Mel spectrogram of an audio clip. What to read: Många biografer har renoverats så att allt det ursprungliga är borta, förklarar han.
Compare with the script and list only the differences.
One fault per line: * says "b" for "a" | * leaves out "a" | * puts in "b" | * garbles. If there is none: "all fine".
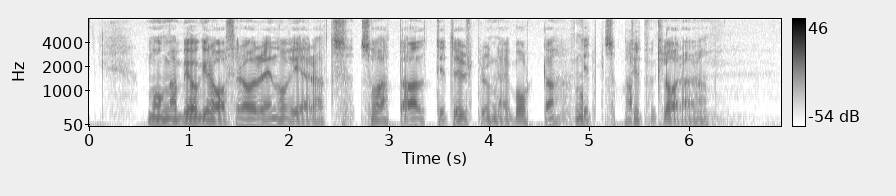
* garbles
